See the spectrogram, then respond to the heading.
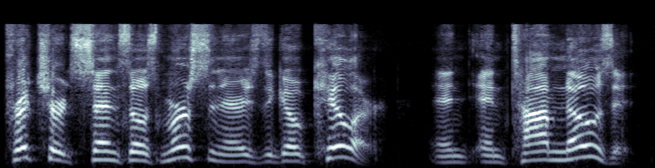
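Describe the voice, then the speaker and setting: A man summarizes a film plot on a podcast, keeping a steady pace and filling gaps with "you know". His voice is fairly high and sharply bright. The recording is dry and close to the mic. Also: normal speed, dry recording. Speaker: podcast co-host. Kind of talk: casual film discussion.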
